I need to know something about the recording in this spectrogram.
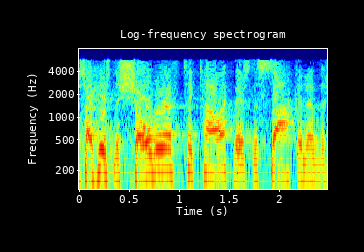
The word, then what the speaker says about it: Tiktaalik: I said, a tiktaalik? What's that? He says, a large freshwater fish. And I went. That's in Netflix. So that name stuck. It's actually Tiktaalik, but the Tiktaalik pronunciation stuck.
